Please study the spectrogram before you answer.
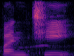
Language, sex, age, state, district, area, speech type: Punjabi, female, 30-45, Punjab, Pathankot, rural, read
